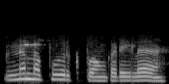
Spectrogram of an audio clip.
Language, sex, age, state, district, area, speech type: Tamil, female, 60+, Tamil Nadu, Tiruvannamalai, rural, conversation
